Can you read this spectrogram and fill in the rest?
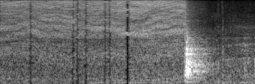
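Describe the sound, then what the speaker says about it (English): A steady hiss of an aerosol cooking spray lasts nearly two seconds, then stops with a soft clunk against the pan. "What I'm going to do is I'm going to spray it with cooking oil."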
